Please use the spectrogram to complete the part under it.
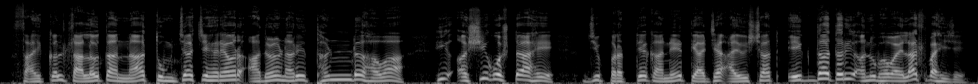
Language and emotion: Marathi, happy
